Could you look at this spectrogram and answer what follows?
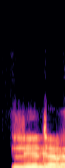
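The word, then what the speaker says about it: ledger: accounts की भाषा में लेजर कहा जाता है इंग्लिश में वर्ड लेजर लेकिन अगर आप अलग अलग करके बोलेंगे तो एलईडी जी डी इसमें साइलेंट होता है तो यह हो गया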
